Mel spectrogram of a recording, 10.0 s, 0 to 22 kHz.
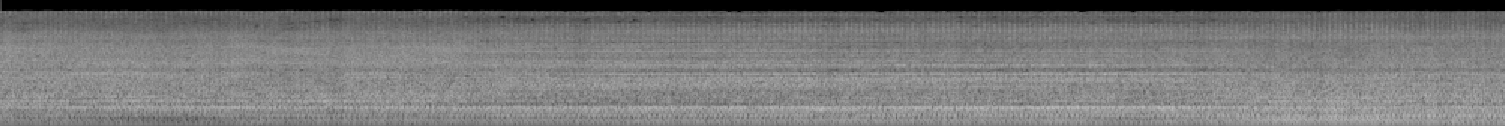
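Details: Craftsman Eager 1 mower, Tecumseh 92 cc engine, after surging repair using Mechanic in a Bottle fuel additive: smooth even buzz, no surging or hunting; runs steadily, repair judged successful.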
